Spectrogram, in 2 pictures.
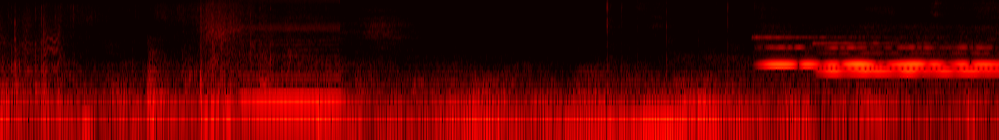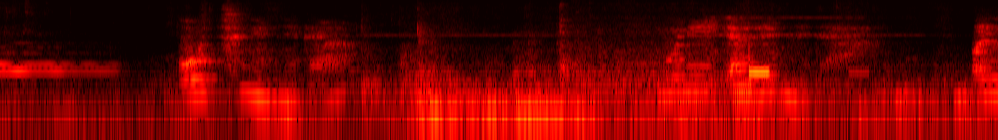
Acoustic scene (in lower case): elevator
